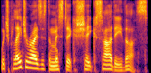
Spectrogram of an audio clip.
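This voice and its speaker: A man reading a travel memoir as an audiobook narrator, in a measured, wry and formal literary manner. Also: mid-range voice, expressive, darkish tone, dry recording, clean studio sound.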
